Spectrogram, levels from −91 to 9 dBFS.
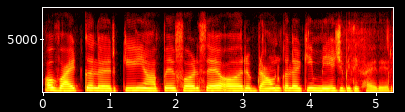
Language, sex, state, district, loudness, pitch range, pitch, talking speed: Hindi, female, Chhattisgarh, Korba, -15 LUFS, 205-220 Hz, 210 Hz, 170 wpm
